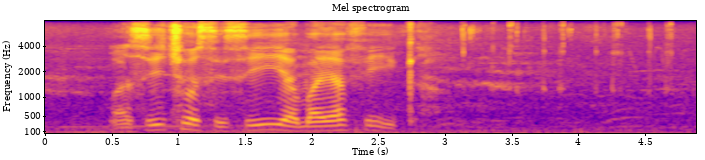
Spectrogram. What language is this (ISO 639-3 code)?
xho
